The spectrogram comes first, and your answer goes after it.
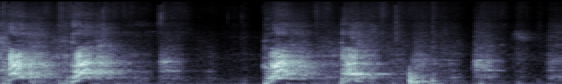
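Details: Pet German Shepherd Leo gives loud barks in two pairs, each pair followed by softer, shorter barks, with brief silent gaps between the bursts.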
